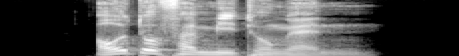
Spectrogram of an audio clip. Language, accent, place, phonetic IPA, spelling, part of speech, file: German, Germany, Berlin, [ˈaʊ̯tofɛɐ̯miːtʊŋən], Autovermietungen, noun, De-Autovermietungen.ogg
- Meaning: plural of Autovermietung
